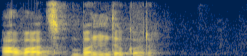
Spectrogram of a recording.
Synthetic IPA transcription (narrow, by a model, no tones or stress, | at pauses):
aʋad͡zbənd̪ʱkəɾ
